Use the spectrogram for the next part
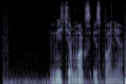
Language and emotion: Russian, neutral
